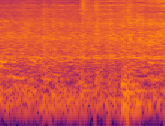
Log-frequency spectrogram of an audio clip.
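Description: Night street ambience with people talking as they pass, over a steady low hum of city noise.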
